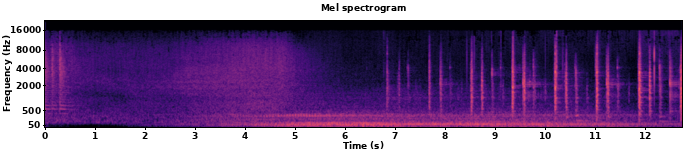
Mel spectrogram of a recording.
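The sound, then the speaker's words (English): Steady low rumble of a car cruising along the highway over the 7 Mile Bridge out of Marathon in the Keys, toward Key West, swelling louder after a few seconds, with a series of sharp ticking clicks in the second half. No one speaks. “After a peaceful drive over the 7 mile bridge out of Marathon, surrounded by nothing but the cool turquoise waters as far as you can see, we'll cross the last few islands of our trip until finally we find ourselves on the shores of Key West,”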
